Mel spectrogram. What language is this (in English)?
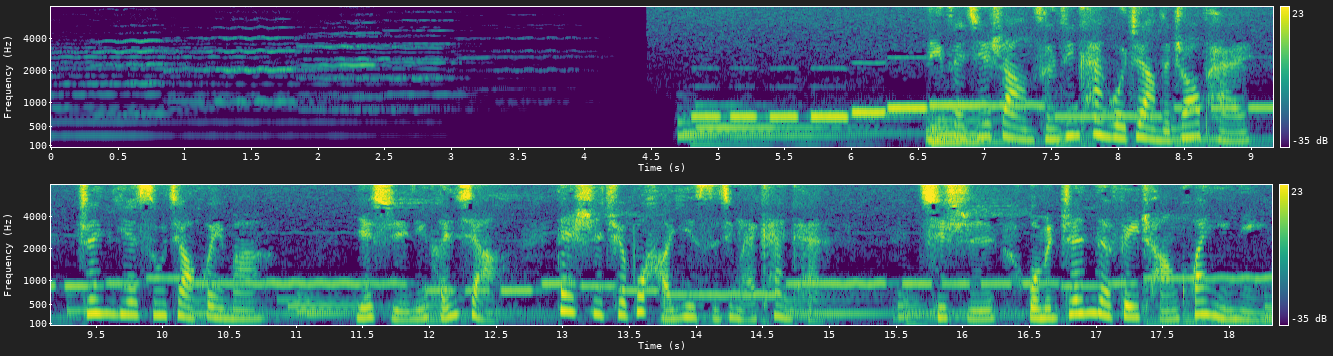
Chinese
